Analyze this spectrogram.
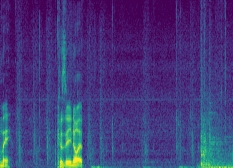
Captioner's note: stomping of something that has other plans for him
